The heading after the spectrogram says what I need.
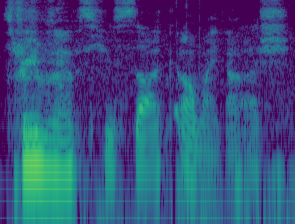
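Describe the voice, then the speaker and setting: A man streamer chatting casually, thinking aloud in a halting, rambling way. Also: medium pitch, gravelly, darkish tone, slight background noise. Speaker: livestreamer and fangame developer. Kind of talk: casual livestream chat. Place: livestream at a computer.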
